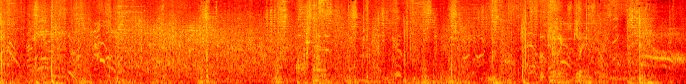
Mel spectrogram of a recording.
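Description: Weapons fire in quick bursts with sharp whooshing blasts.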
